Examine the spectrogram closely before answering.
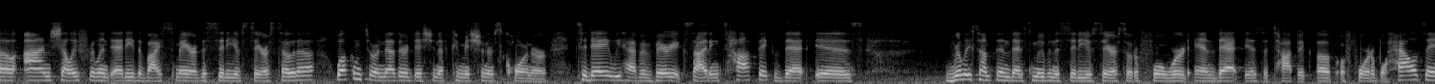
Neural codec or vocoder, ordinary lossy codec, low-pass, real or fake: none; Opus, 32 kbps; 7.2 kHz; real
